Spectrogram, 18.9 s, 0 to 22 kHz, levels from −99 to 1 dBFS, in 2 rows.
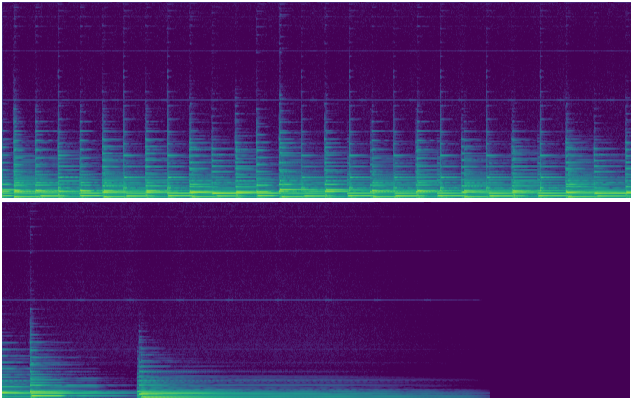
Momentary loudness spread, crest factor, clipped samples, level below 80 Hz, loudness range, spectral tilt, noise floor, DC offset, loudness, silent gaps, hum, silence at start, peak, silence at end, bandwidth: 14 LU; 18 dB; under 0.1%; -48 dBFS; 8 LU; -7.5 dB/octave; under -90 dBFS; under 0.1%; -21 LUFS; none; none; 0 s; -4 dBFS; 4.55 s; 8 kHz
